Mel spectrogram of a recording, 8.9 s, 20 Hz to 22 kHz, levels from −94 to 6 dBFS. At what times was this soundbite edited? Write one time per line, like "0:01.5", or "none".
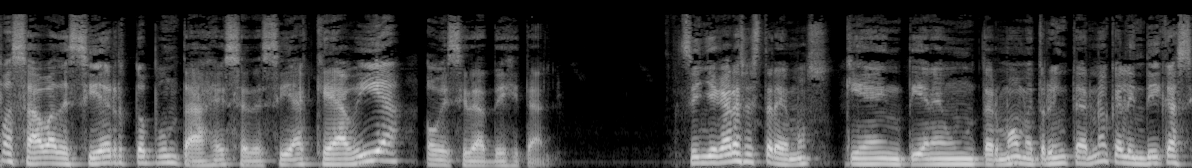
0:03.1
0:05.6
0:06.3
